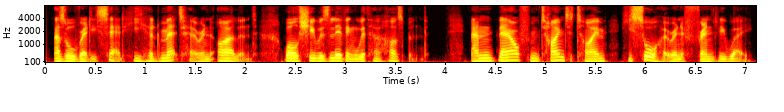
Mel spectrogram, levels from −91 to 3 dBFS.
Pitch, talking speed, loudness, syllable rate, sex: 130 Hz, 245 wpm, -19 LUFS, 6.1 syllables/s, male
